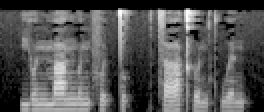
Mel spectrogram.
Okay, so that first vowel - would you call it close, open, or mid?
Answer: mid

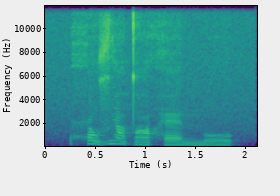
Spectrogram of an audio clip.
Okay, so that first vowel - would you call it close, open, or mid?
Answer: mid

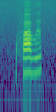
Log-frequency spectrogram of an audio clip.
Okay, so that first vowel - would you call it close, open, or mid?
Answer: open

